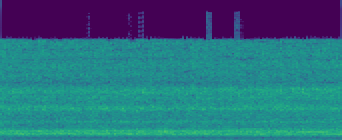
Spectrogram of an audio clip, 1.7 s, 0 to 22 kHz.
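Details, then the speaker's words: Mercedes SL600 V12 after mass airflow sensor wiring repair, during warm-up, a crack still to fix: smooth even idle, no fluctuation, runs like a sewing machine; normal idle. "runs like a sewing machine perfect no fluctuation on idle or anything or anything like that"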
